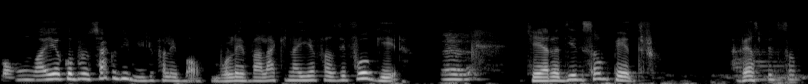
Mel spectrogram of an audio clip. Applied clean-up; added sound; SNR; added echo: classical method Wiener filter.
